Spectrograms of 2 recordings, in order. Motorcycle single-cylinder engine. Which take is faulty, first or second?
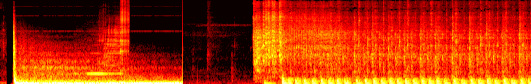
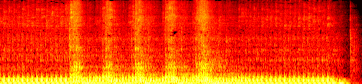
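first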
